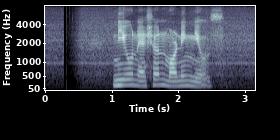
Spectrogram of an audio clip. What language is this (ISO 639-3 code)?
ben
